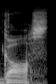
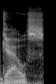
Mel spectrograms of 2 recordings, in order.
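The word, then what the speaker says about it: Gauss: like rail gun basically to me I've always pronounced it Goss though but I guess I'll start saying it gaus if I can remember okay so any more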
